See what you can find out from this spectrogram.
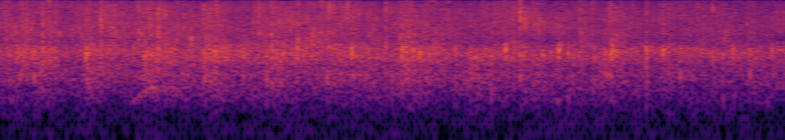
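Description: Sustained audience applause fills the whole stretch, a dense, steady clatter of many hands clapping at once, fairly loud, with no voices standing out.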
